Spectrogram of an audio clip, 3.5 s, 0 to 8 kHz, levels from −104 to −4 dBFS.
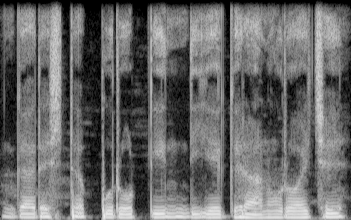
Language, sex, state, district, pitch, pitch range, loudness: Bengali, male, West Bengal, Cooch Behar, 120 Hz, 115-130 Hz, -17 LUFS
